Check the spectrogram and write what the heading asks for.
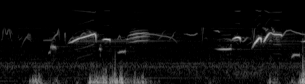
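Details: Dupont's lark recorded at Duraton Gorge in May 2005, giving a sequence of high, thin, slurred whistles that rise and fall in short strokes, with low thumps and wind noise underneath.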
